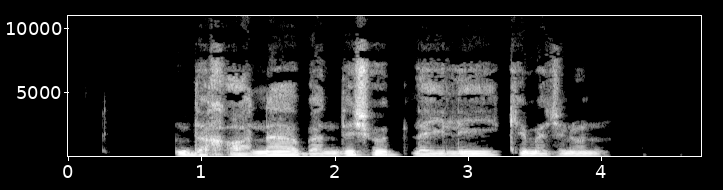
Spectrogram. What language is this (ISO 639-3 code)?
haz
